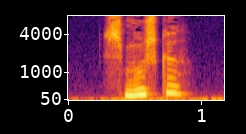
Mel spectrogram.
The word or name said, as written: smudsket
